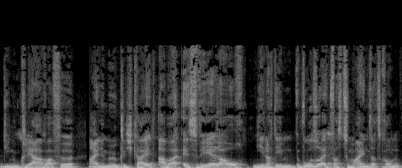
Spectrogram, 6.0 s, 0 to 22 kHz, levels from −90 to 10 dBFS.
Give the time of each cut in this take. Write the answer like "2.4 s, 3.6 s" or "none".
none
